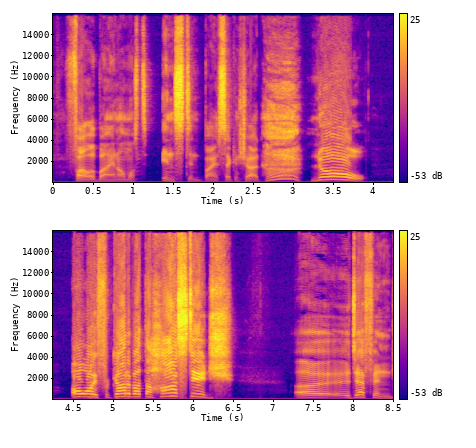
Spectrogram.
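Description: A gameplay host reading a story game aloud, reacting loudly and swearing at his choices. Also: sits high, dry recording.

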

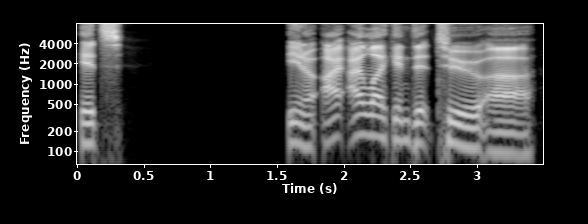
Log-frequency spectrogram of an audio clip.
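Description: Animated, jokey male podcast host. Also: mid-range voice, measured pace, clean tone, dry recording, studio quality. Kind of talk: casual panel chat.

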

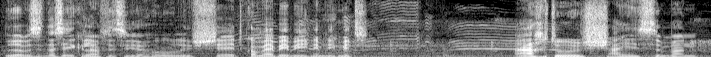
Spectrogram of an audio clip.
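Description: A young man giving casual, excitable gaming commentary, swearing and laughing often as he plays. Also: medium pitch, measured pace, faint music behind. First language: German. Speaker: let's play gamer.

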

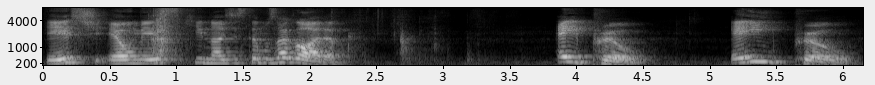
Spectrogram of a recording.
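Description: A man's voice: high voice, normal speed, fairly bright tone, a little hiss or hum. A young Brazilian man teaching English to children, reassuring and mixing English with Portuguese, drilling words for the class to repeat. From western Santa Catarina, Brazil. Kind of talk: online English lesson for children. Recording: echoey room.

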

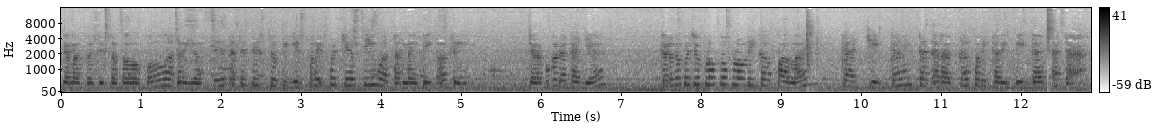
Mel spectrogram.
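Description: A woman's voice: high-pitched, normal speed. A woman with an Indonesian accent speaking as a flight attendant, reciting a scripted cabin safety announcement in a formal manner. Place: inside an airliner cabin. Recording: distant cabin PA, loud aircraft engine noise. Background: loud aircraft cabin noise.

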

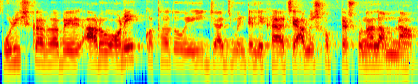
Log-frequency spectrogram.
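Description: A man giving political news commentary in a pointed, questioning way, reading out court documents slowly and then explaining them. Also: high voice, flat delivery, darkish tone, highs cut off.

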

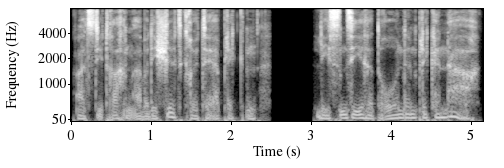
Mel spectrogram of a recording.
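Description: A man reading a fairy tale aloud as a calm bedtime audiobook narrator. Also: very deep voice, slightly rough, no echo, studio quality. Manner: measured storytelling voice.

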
